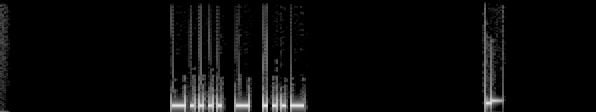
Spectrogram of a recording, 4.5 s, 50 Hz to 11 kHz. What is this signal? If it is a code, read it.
Morse code, heard as a keyed tone, about 36 wpm, 700 Hz. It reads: 6TV
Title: Three Challenging Letter-Number Combinations 35wpm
